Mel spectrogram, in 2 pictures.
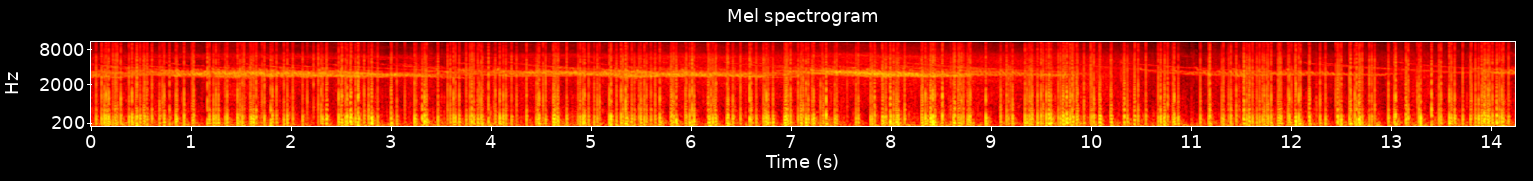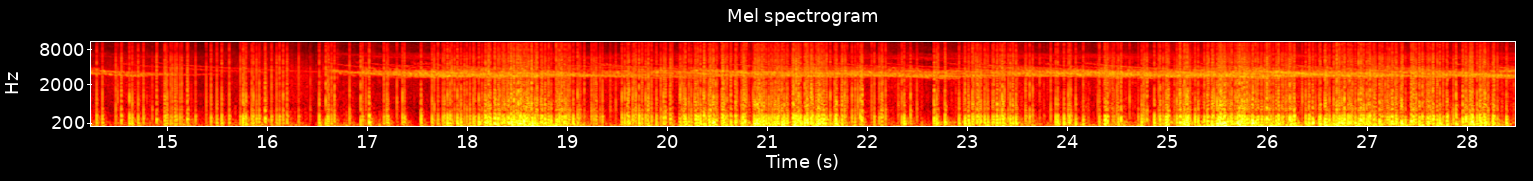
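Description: Fireworks crackle and bang rapidly, close by.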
